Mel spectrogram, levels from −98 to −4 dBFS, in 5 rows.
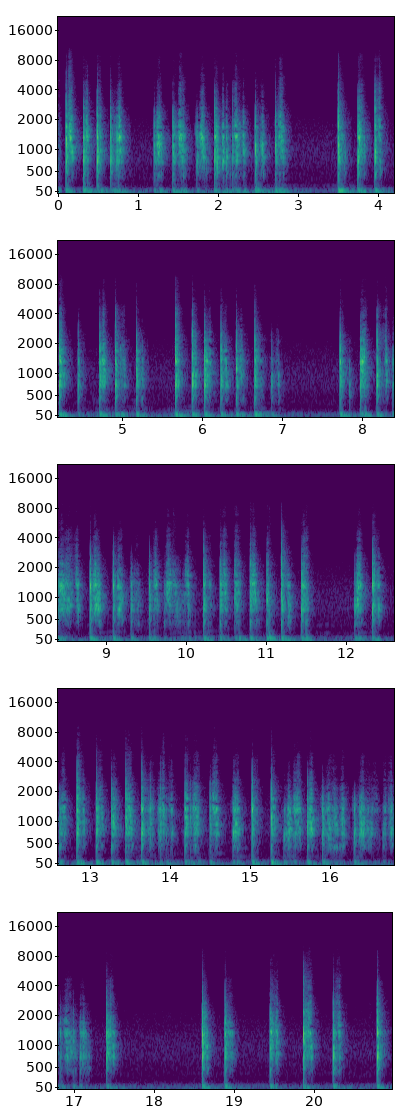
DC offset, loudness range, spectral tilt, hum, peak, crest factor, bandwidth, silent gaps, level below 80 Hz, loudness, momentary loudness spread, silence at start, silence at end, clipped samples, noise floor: under 0.1%; 4 LU; -5 dB/octave; none; -14 dBFS; 28 dB; 9.4 kHz; none; -58 dBFS; -42 LUFS; 10 LU; 0 s; 0.1 s; under 0.1%; -74 dBFS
